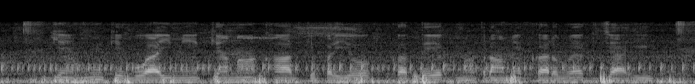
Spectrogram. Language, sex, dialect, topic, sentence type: Maithili, male, Bajjika, agriculture, question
